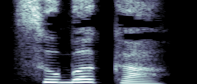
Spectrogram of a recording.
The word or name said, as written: ಸುಭಗ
